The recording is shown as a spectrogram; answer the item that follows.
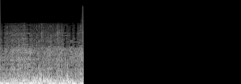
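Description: Loud, low rumble inside a car on a rain-wet dirt road, cutting off abruptly less than a second in, followed by complete silence.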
